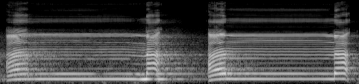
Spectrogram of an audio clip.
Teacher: جیسے حمزہ نون زبر ان، نون زبر نہ، ان، ان. جو نون کی آواز ہے ان، اس کو ناک میں ایک الف کی مقدار لینا ہے، ناک میں آواز کو لے جانا ہے، اسی کو غنہ کہتے ہیں، غنہ۔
